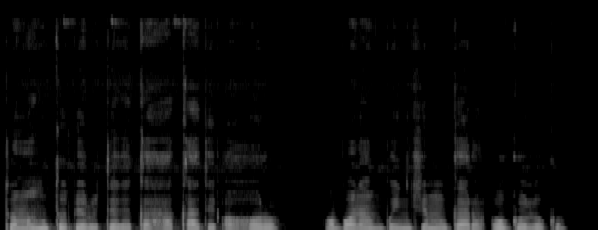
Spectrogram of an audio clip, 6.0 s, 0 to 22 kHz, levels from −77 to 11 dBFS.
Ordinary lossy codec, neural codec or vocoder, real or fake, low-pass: none; none; real; none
